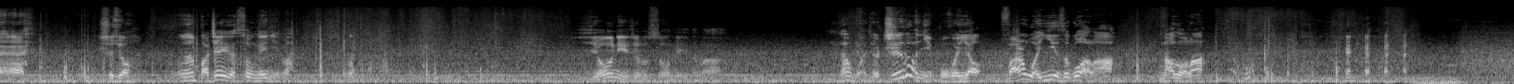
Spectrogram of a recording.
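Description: A middle-aged man speaks calmly up close inside a car.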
